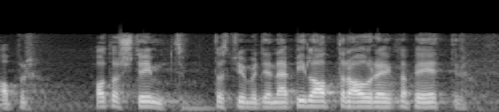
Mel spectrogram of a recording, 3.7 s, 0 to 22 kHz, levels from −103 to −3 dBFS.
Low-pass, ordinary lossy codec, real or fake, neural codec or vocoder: 7.2 kHz; AAC, 96 kbps; fake; codec, 16 kHz, 16 kbps, FunCodec, trained on Chinese and English, 50 frames a second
